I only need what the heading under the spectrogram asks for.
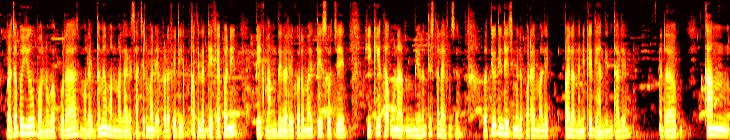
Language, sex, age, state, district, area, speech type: Nepali, male, 30-45, West Bengal, Kalimpong, rural, spontaneous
